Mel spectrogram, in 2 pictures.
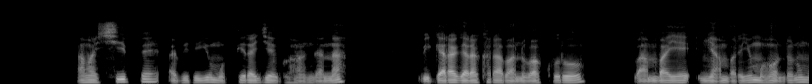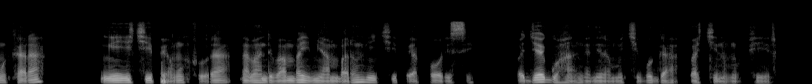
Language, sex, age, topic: Kinyarwanda, male, 18-24, government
